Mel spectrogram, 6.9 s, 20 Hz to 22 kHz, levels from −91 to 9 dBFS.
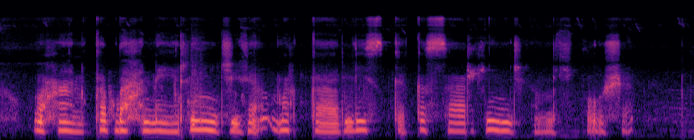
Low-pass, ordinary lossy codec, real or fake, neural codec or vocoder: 14.4 kHz; none; fake; vocoder, 48 kHz, 128 mel bands, Vocos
